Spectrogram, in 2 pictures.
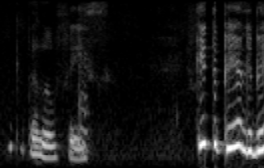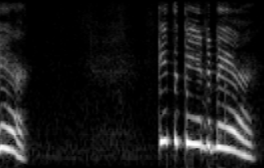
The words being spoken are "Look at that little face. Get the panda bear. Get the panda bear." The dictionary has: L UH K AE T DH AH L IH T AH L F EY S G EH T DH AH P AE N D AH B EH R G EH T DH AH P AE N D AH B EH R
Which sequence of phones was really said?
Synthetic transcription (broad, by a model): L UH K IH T DH AH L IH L F EY S G EH T DH AH P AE N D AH B EH R G EH T DH AH P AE N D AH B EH R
